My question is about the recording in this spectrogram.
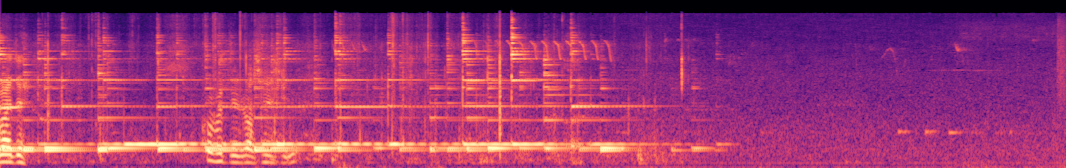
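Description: Singing or a sliding, pitch-bending voice over steady, ringing held tones. The sound fades out about seven seconds in, leaving faint outdoor quiet.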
